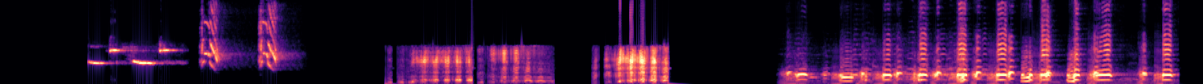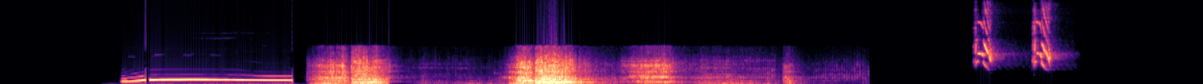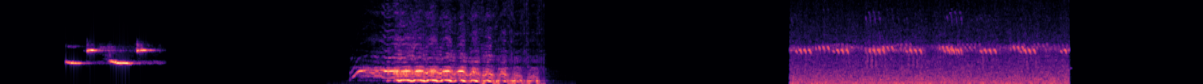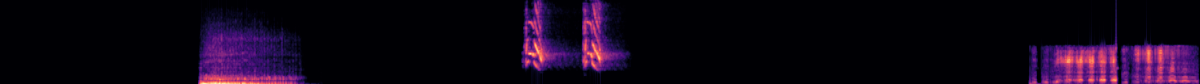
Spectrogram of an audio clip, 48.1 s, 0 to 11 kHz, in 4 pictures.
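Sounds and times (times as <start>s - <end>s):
long pitch-bending animal call: 13.2s - 15.0s
rough animal calls: 38.1s - 39.2s.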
